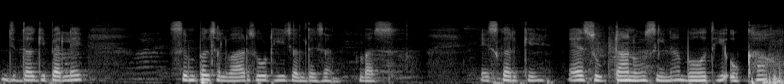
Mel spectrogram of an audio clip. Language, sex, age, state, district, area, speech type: Punjabi, female, 30-45, Punjab, Kapurthala, urban, spontaneous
